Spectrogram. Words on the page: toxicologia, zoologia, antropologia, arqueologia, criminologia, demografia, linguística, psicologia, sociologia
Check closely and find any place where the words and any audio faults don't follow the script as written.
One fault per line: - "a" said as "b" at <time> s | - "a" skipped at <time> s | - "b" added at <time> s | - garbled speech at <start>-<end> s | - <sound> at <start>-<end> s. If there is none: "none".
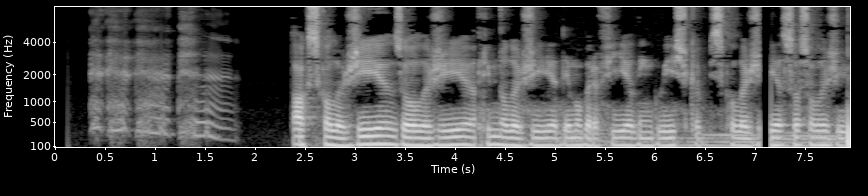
- throat clearing at 0.3-1.9 s
- "antropologia arqueologia" skipped at 4.2 s
- dropout at 7.0-7.2 s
